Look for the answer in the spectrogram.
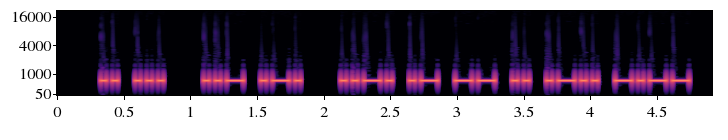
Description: Morse code, heard as a keyed tone, about 28 wpm, 700 Hz. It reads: IS UR FAMILY
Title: Sentences from Top 400 Words and Abbreviations 28wpm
